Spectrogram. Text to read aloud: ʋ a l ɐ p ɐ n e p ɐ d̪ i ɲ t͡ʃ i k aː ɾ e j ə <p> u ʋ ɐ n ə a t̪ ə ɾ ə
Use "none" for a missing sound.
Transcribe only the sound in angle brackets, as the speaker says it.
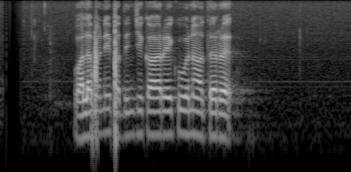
k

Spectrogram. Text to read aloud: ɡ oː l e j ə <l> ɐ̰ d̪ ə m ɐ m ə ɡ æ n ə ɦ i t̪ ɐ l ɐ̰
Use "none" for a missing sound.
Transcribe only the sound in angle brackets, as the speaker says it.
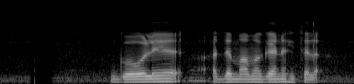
none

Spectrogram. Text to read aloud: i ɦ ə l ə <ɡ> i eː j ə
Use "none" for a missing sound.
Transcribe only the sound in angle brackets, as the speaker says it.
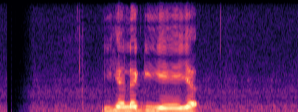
ɡ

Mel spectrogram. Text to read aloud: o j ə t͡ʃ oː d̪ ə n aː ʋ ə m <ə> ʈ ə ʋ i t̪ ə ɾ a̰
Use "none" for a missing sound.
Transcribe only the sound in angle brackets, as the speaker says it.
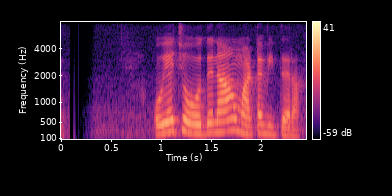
a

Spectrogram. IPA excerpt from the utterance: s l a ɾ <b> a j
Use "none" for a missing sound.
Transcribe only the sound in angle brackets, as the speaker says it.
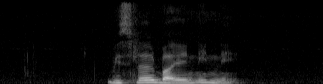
b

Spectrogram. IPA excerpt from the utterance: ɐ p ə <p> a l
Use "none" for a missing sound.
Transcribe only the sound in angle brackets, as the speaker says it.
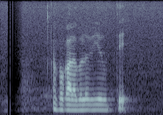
k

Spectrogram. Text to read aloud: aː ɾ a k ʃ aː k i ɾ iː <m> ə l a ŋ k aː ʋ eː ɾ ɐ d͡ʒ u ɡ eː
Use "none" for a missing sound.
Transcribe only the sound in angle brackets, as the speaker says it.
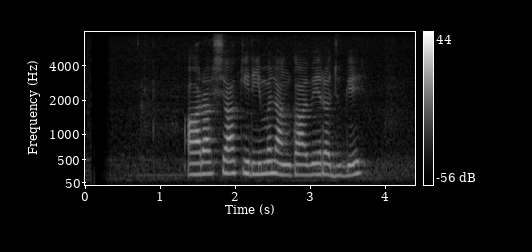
m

